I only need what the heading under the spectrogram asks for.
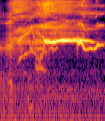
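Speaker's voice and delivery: high, loud shrieking laugh; real high whoop of laughter; burst of laughter. Real, not acted. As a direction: let out a big whooping laugh. Laughing at granddaughter's hint.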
